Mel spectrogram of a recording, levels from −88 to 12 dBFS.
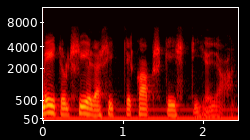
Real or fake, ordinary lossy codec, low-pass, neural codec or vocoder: real; none; 7.2 kHz; none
